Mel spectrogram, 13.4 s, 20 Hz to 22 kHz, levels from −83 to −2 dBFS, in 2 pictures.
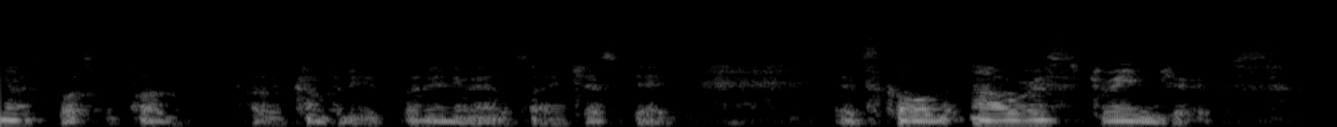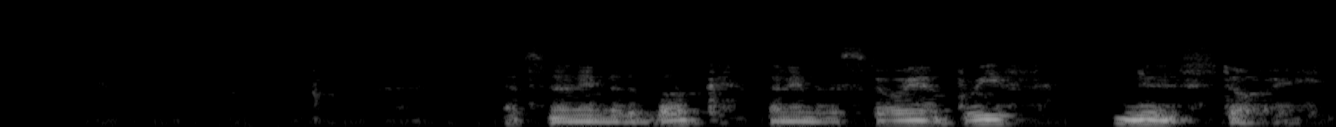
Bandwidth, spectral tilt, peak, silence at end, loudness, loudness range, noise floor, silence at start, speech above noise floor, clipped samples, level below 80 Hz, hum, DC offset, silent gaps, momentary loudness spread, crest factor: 13 kHz; -8.5 dB/octave; -30 dBFS; 0.1 s; -47 LUFS; 10 LU; -82 dBFS; 0 s; 37 dB; under 0.1%; -80 dBFS; none; under 0.1%; none; 19 LU; 20 dB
